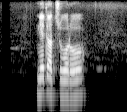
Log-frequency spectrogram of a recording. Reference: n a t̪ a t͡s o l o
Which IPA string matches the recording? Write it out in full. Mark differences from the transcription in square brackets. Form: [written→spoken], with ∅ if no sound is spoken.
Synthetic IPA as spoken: n [a→e] t̪ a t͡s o [l→ɾ] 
